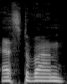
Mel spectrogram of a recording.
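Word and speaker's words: Estevan: in a place called I'm going to pronounce it right estan Saskatchewan that's very good yeah is that right that's a very good pronunciation I uh yeah the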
